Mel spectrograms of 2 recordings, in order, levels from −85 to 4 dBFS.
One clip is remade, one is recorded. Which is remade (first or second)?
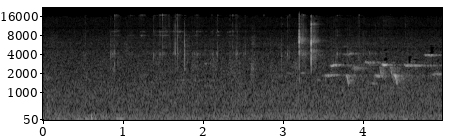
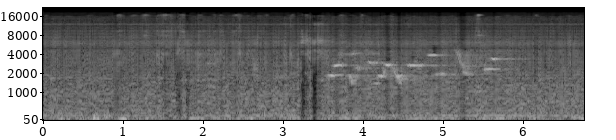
second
